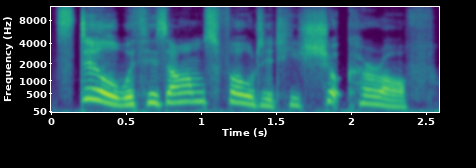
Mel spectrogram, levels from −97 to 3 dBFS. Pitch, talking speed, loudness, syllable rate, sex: 220 Hz, 210 wpm, -18 LUFS, 4.0 syllables/s, female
